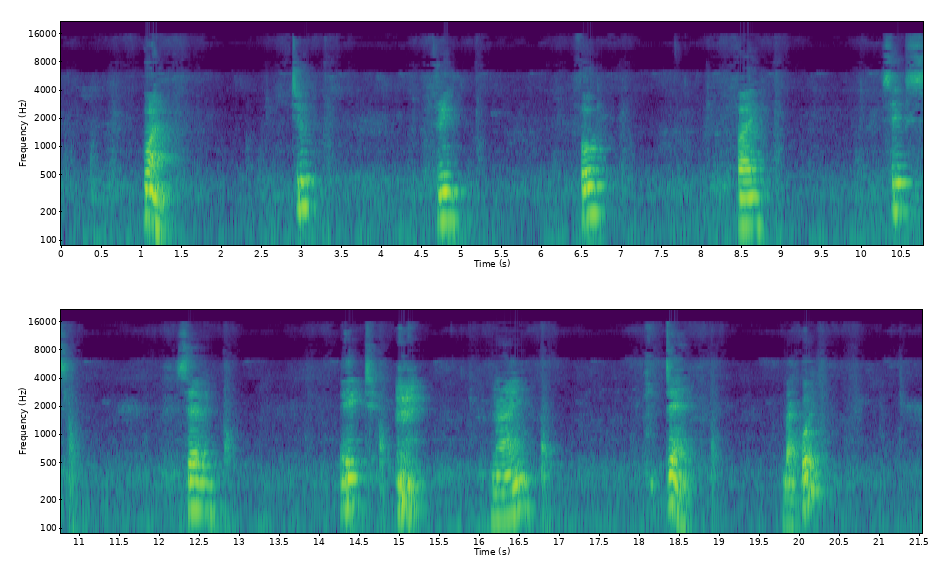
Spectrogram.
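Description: A man calls out short words at a steady pace, close by.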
